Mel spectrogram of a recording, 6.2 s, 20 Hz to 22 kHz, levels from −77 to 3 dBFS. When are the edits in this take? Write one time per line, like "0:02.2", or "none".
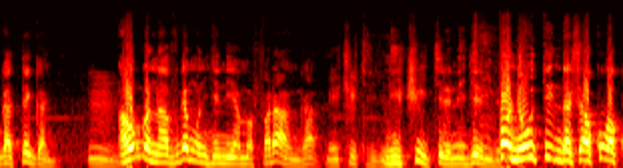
0:05.0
